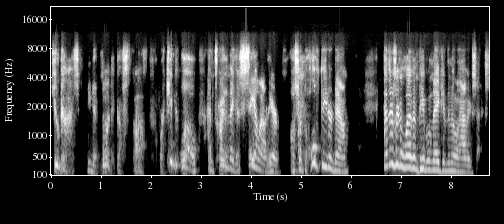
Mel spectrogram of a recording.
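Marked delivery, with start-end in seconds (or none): 0.0-5.9 low, hushed, under-the-breath whisper. Retelling telling people in the theater to keep it down: retelling a whisper. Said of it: "a whisper was like".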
